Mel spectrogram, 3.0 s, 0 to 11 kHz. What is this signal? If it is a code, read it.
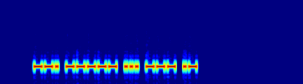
Morse code, heard as a keyed tone, about 42 wpm, 700 Hz. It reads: G0SOA
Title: DXCC-100 Call Signs - 5 Characters - Repeated 3x - 45wpm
